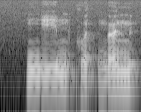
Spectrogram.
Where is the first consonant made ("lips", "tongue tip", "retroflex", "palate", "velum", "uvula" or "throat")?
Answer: velum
